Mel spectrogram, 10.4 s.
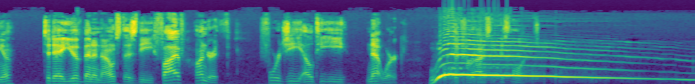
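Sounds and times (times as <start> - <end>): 
speech: 0.0 - 7.5
person cheering woo: 6.5 - 10.4.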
